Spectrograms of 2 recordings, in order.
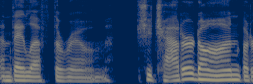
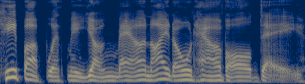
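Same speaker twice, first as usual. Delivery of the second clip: gravelly, raspy voice. Reading a story where the narrator tells a young man to keep up: gravelly voice. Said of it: "In a gravelly voice".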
